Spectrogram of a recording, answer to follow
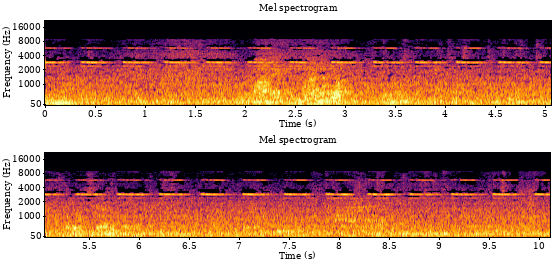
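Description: An electronic alarm beeping over and over in a steady, even pattern of high-pitched tones.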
